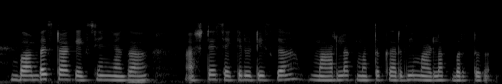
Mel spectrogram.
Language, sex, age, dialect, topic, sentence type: Kannada, female, 18-24, Northeastern, banking, statement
